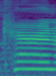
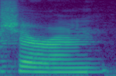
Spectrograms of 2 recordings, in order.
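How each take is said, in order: First: The name begins with a hard K sound. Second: The name begins with a soft SH sound. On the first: "it can be pronounced Karen or Sharon" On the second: "it can be pronounced Karen or Sharon"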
